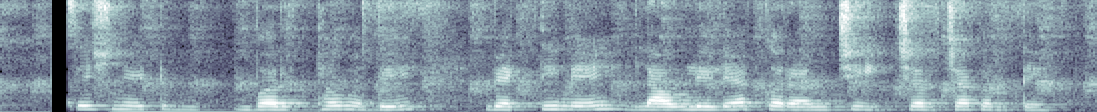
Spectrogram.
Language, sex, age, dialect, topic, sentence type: Marathi, female, 18-24, Varhadi, banking, statement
